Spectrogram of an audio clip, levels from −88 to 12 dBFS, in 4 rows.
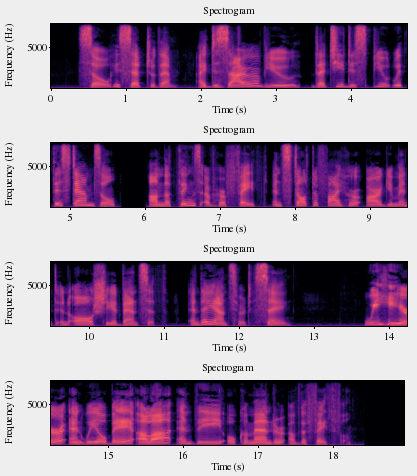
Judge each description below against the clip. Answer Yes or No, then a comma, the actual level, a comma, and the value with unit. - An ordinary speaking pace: Yes, average, 145 wpm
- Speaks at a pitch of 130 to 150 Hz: No, high, 200 Hz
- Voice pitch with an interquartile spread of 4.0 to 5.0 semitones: No, average, 3.5 semitones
